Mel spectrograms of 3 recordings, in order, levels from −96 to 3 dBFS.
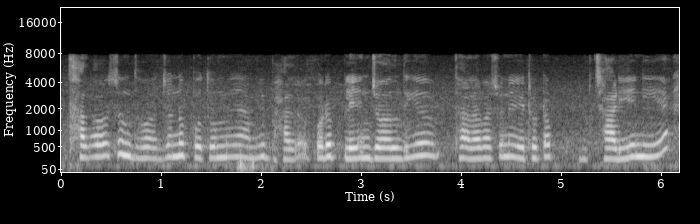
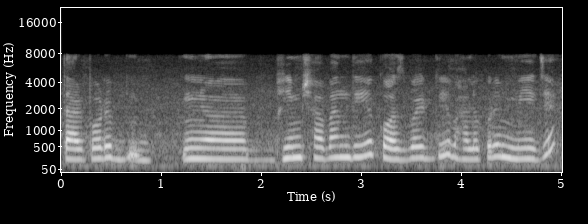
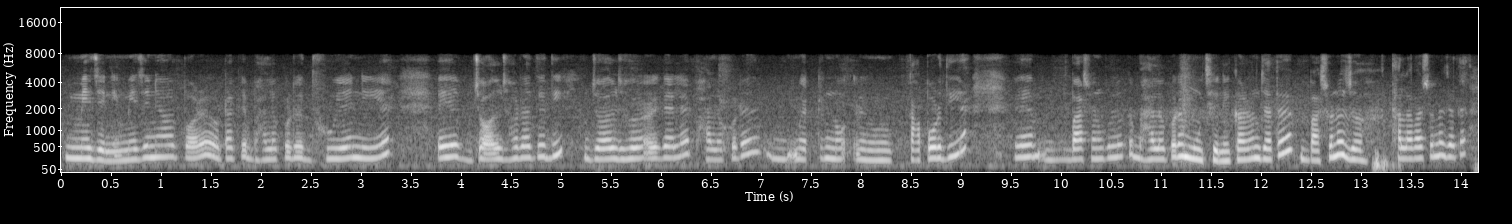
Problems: background sounds at intervals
